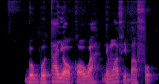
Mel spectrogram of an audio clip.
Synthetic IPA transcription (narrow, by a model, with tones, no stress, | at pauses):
ɡ͡bo˨ɡ͡bo˧ta˦jɔ˨kɔ˨˦wa˧nĩ˦w̃ã˦fi˧˨bã˧fo˨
